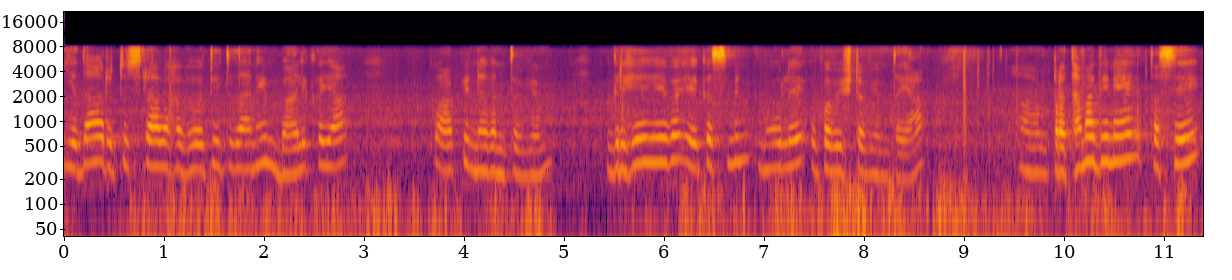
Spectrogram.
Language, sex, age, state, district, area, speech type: Sanskrit, female, 18-30, Karnataka, Bagalkot, rural, spontaneous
